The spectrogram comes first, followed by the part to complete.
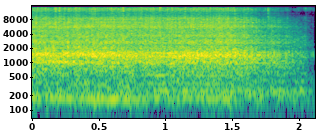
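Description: Electric countertop blender running at speed, blending banana and apple for a milkshake; near the end it is switched off and winds down.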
